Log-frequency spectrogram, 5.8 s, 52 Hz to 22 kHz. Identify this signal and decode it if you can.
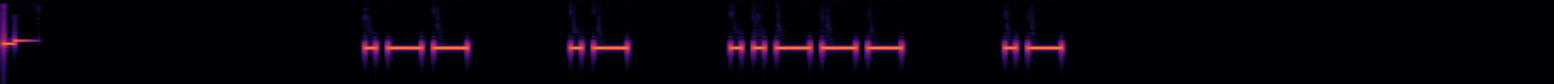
Morse code, heard as a keyed tone, about 28 wpm, spaced as for 16 wpm, 700 Hz. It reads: WA2A
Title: USA Call Signs - 3x Character Spacing - 28wpm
